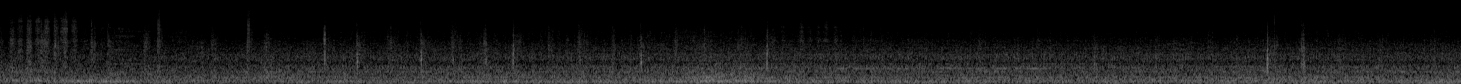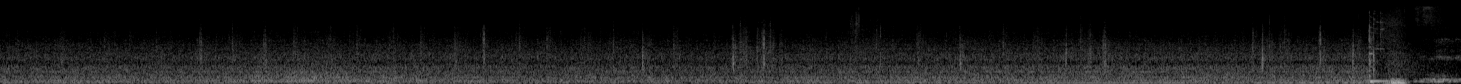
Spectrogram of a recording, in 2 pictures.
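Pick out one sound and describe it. A fox's paws pad and crunch softly on snow.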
